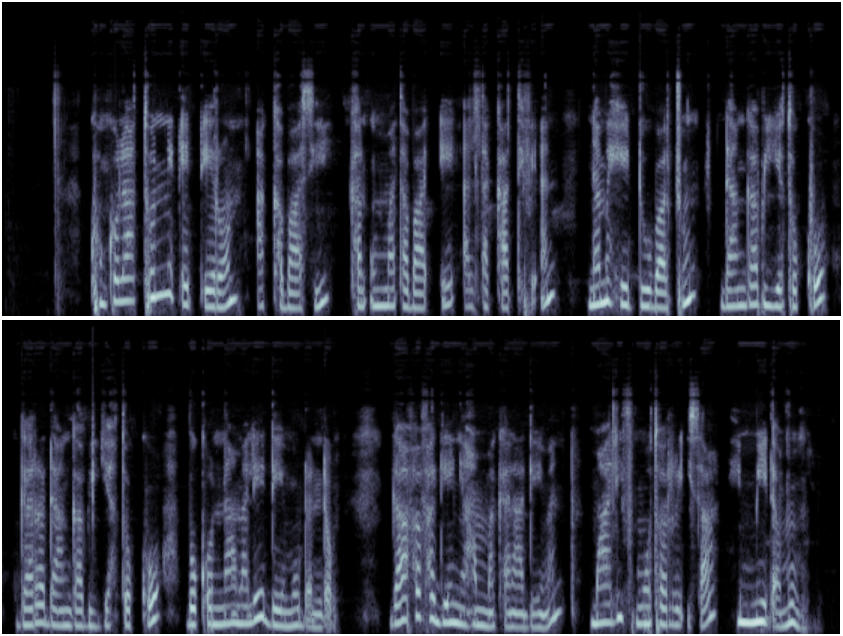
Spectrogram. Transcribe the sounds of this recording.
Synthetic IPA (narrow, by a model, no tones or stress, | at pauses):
kʰɔŋkɔlaːt̪ːoːnːɪᶑɛᶑe̞ːɾo̞ːnɐkːɐbaːsiː | kʰɐnuːmːɐt̪ɐbaːjʔʔeːʔɐlt̪ɐkːaːt̪ːɪ̥fɛʔɐnː | ɐmɐhɛd̪ːuːbaːt͡ʃːuːnd̪aːŋɡaːbɪjːɐt̪ɔkʰːoː | ɡɐɾɐd̪aːŋɡaːbɪjːɐt̪ɔkːoːbɔkʼɔnːaːmɐle̞ːd̪e̞ːmuːd̪ɐnd̪ɐ̰ʔʊ̥ | ɡaːfɐfɐɡe̞ːɲːɐɦɐmːɐkʰɐnaːd̪e̞ːmɐnmaːliːfmɔːt̪ʰɔrːɪʔɪsaːhɪmːiːᶑɐmʊ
